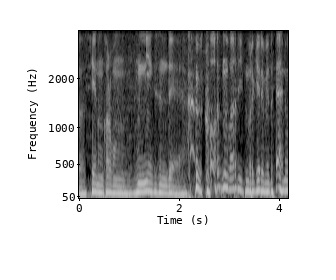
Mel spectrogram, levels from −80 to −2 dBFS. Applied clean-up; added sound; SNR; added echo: none; none; none; none.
